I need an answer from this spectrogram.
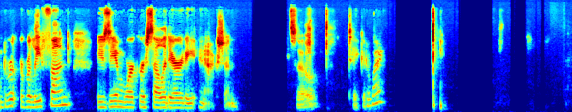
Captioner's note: keyboard clicks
